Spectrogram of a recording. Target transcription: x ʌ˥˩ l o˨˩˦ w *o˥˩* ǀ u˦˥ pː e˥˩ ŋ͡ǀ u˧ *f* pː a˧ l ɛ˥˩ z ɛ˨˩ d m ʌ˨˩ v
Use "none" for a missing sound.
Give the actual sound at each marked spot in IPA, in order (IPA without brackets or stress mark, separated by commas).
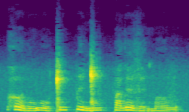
o˨˩˦, v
